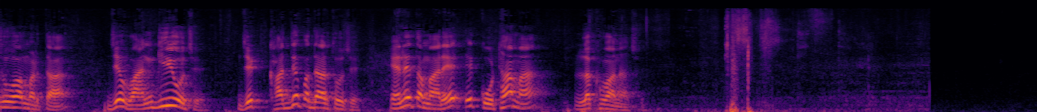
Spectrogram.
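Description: A young man speaks calmly into a microphone, as if explaining.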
